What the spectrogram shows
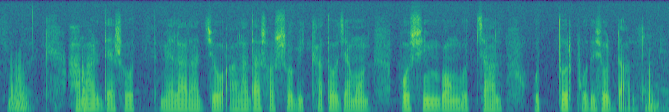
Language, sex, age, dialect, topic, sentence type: Bengali, male, 18-24, Rajbangshi, agriculture, statement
